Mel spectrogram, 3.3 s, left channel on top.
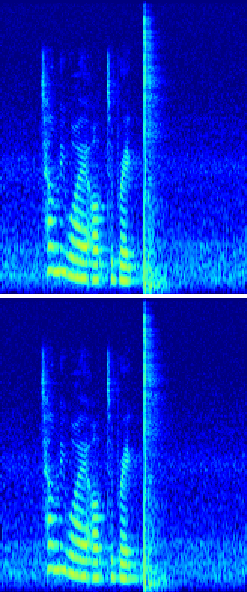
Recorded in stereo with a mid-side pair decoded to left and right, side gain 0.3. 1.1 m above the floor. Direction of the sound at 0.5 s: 5° left.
